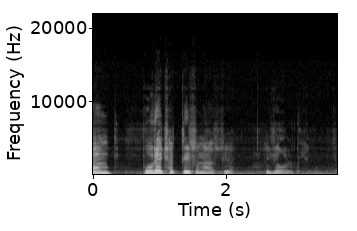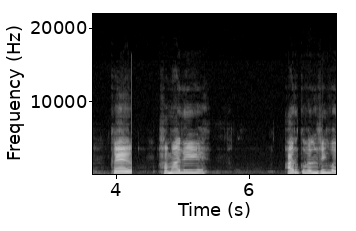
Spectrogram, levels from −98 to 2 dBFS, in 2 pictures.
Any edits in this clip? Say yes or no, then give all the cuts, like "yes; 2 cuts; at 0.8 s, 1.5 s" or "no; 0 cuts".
yes; 1 cut; at 4.2 s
